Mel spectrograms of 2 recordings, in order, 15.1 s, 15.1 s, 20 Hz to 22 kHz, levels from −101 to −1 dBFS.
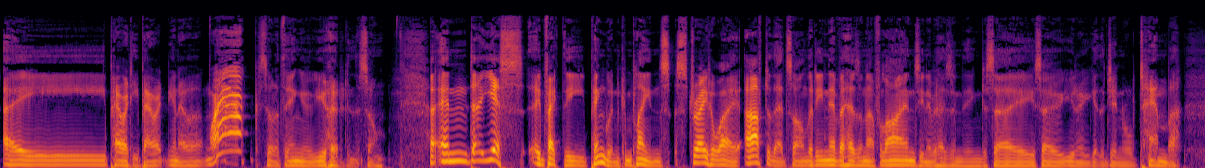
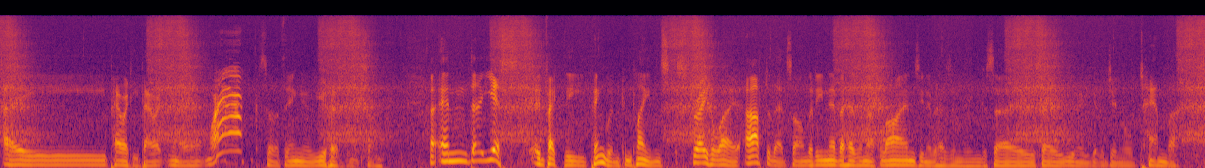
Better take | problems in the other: first | hiss; loud; throughout; 6 dB below the speech

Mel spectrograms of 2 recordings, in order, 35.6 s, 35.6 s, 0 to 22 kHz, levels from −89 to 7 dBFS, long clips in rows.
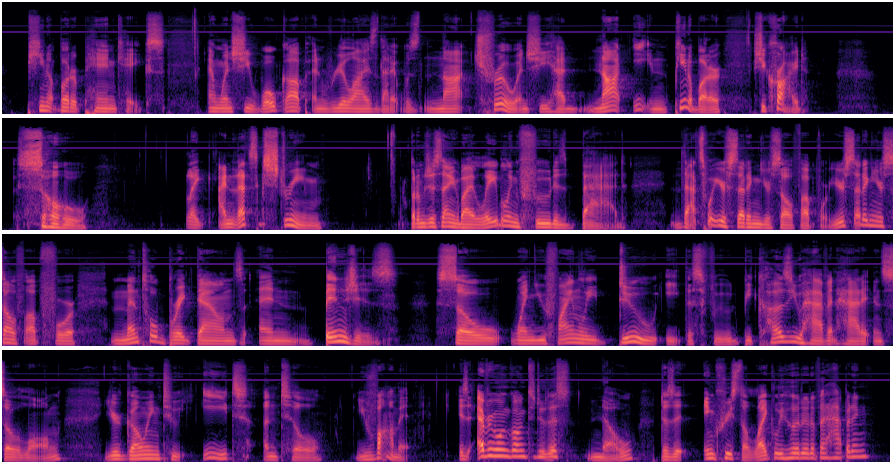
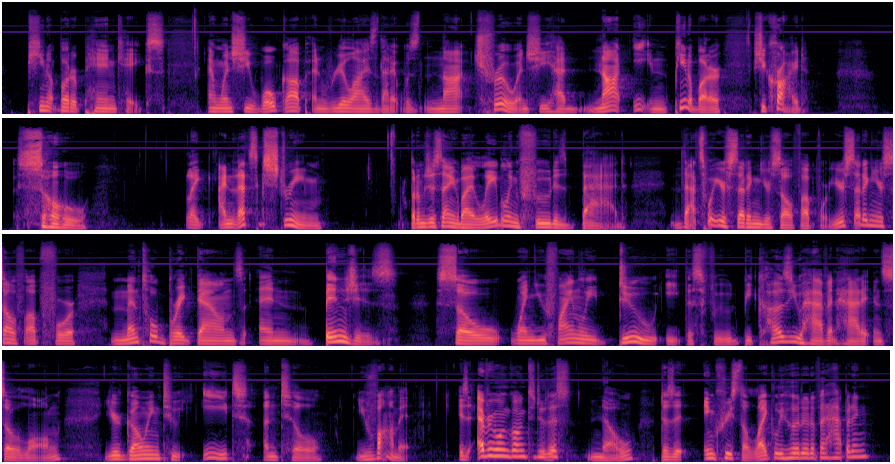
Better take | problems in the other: neither | high-pitched whine; faint; throughout; 7.5 kHz, 30 dB below the speech; the same in both

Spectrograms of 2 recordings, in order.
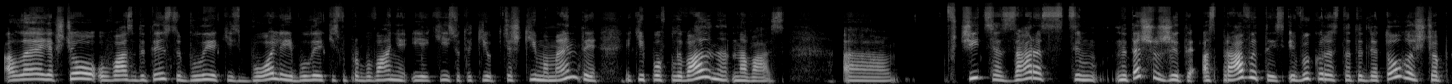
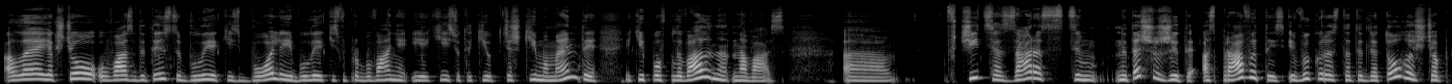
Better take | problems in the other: second | garbled, watery; slightly; nothing above 19 kHz

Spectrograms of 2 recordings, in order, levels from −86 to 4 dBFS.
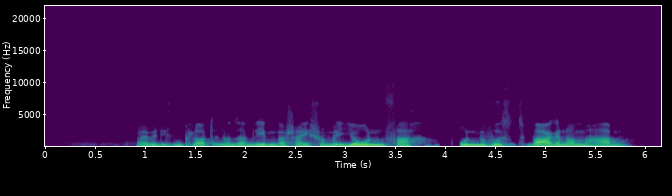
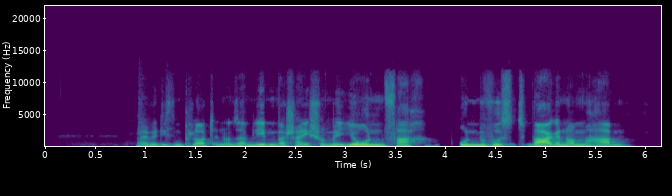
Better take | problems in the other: second | muffled; very; fading above 2.5 kHz

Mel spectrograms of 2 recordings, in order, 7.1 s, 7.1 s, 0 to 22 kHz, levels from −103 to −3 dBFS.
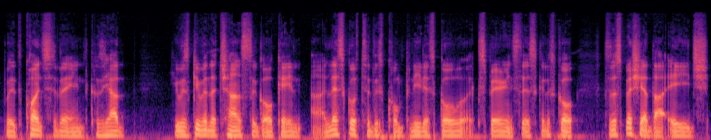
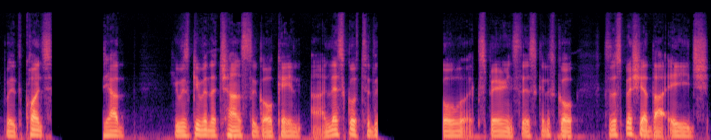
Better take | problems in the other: first | audio cutting out; at 0.5 s for 0.5 s and at 4 s for 0.5 s

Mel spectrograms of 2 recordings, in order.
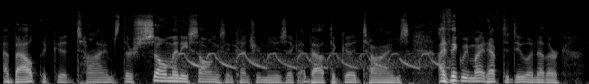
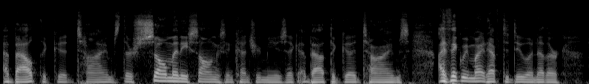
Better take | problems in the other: second | siren; noticeable; from 1.5 to 4.5 s; peak 9 dB below the speech

